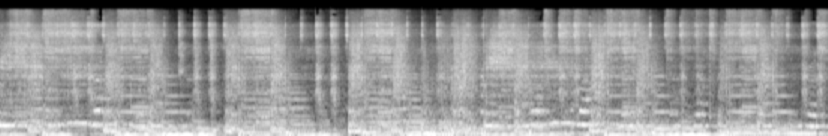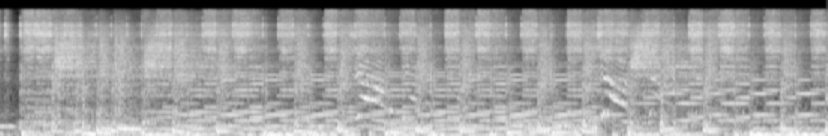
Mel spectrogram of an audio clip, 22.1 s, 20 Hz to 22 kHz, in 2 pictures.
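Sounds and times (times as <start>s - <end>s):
bass drum and snare: 0.0s - 22.0s
live band playing: 0.0s - 22.0s.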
